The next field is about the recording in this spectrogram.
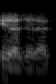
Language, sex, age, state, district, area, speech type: Bengali, male, 18-30, West Bengal, Kolkata, urban, conversation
